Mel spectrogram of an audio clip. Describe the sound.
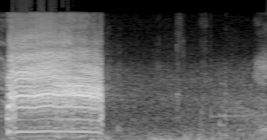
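A man imitates a rooster crowing: one loud, strained, sustained cry lasting about a second, then it cuts off abruptly, leaving only faint rustling and low background noise.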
